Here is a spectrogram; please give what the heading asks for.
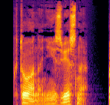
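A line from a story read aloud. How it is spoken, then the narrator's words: Hoarse rasp. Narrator (Russian): прохрипела я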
